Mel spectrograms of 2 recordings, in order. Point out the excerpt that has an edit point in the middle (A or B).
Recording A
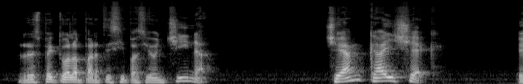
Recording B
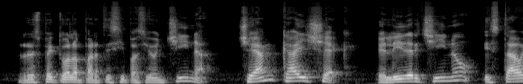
B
